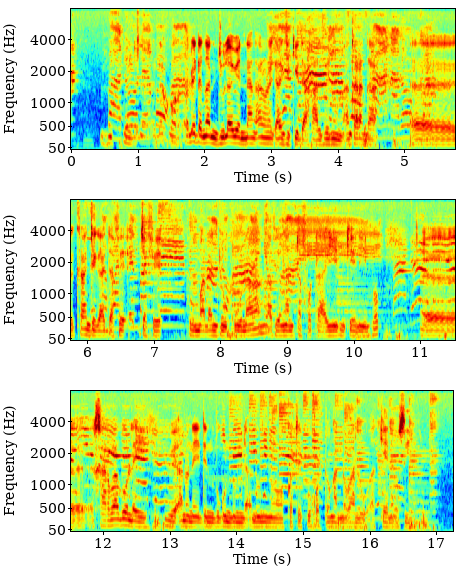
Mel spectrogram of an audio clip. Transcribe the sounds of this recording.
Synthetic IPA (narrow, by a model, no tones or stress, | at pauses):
dakɔɾɔɗɛdaŋɡand͡ʒulawɛnnaŋanɔnajkad͡ʒikːidaxalfɛnuna̰ŋkaɾaŋɡa | kaɲd͡ʒɛɡad͡ʒafɛd͡ʒafɛ | fuɾumadaɲd͡ʒukunaa̰fiaŋɡantafɔtːajinkɛnijinfɔp̚ | xaɾwaɡɔlajwɛʔanɔnajdɛnbuɡundumda̰a̰nunːɔkɔtɛkuxɔtːɔŋɡanːɔwalua̰kɛna̰wsi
